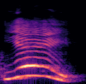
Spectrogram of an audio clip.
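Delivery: high-pitched little yay; excited cheer. Real, not acted. Speaker celebrating coming on board in a new salon, excited.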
